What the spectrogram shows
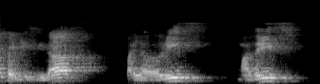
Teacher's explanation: la D, cuando se relaja mucho, se confunde con la Z.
